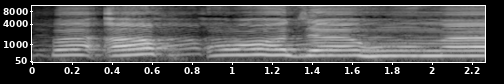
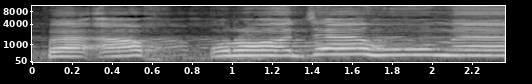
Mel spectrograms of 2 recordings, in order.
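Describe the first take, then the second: Both takes have the same delivery.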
